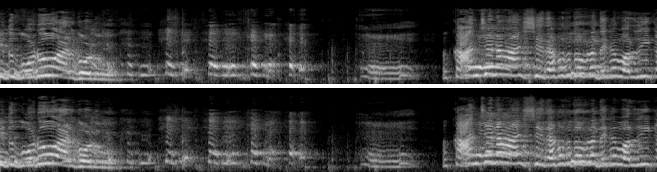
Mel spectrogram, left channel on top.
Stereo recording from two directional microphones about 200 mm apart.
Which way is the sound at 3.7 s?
15° right (ahead or behind).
